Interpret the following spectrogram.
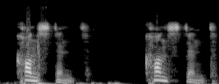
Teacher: you hold on to the t sound and then you move on to the n sound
